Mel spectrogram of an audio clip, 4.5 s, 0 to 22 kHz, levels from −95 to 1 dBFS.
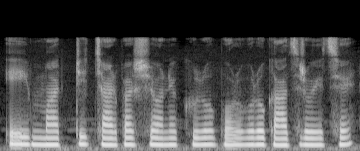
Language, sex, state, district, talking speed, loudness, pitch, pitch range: Bengali, female, West Bengal, Cooch Behar, 105 wpm, -14 LUFS, 175 Hz, 170-180 Hz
